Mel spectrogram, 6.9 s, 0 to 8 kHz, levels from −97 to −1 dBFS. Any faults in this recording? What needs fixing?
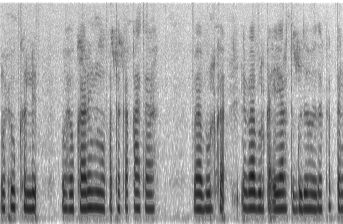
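Nothing here needs fixing; no faults were found.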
